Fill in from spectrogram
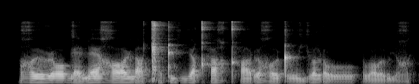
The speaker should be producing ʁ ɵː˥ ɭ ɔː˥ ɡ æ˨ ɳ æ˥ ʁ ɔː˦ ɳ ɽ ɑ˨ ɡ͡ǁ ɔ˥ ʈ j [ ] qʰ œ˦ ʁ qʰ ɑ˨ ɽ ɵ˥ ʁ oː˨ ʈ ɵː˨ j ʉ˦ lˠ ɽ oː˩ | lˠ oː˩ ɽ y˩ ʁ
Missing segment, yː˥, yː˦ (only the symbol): yː˦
